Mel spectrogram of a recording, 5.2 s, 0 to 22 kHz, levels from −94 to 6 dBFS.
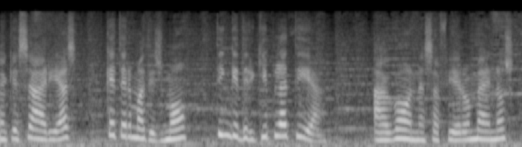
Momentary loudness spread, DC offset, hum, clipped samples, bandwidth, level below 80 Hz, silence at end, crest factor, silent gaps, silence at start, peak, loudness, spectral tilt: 7 LU; under 0.1%; none; under 0.1%; 15.5 kHz; -36 dBFS; 0 s; 14 dB; none; 0 s; -4 dBFS; -18 LUFS; -5 dB/octave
